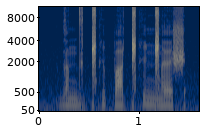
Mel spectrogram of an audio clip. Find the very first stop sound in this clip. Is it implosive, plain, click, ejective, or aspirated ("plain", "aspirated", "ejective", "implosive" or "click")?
plain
